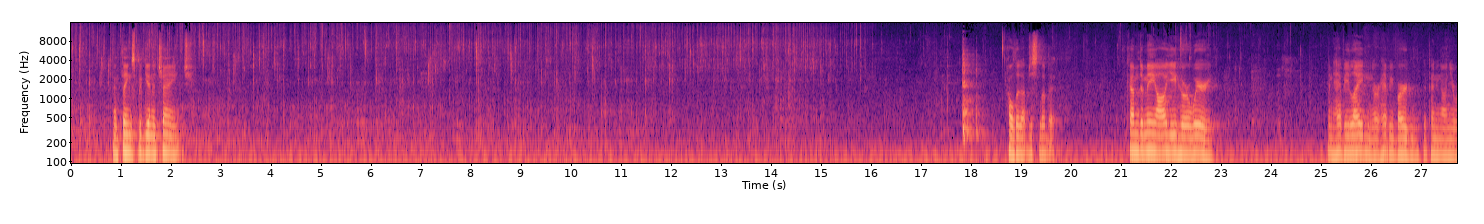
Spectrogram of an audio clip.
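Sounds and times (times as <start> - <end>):
water pouring into a container: 0.0 - 16.3
speech: 0.8 - 2.5, 18.8 - 19.9, 21.2 - 23.0, 25.2 - 27.7.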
